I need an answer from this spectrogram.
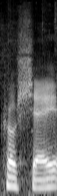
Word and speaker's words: crochet: see you next time it's pronounced crochet and you said cro oh my gosh I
